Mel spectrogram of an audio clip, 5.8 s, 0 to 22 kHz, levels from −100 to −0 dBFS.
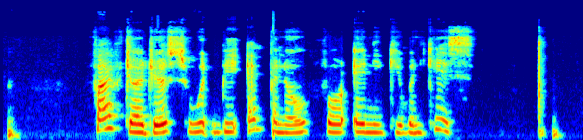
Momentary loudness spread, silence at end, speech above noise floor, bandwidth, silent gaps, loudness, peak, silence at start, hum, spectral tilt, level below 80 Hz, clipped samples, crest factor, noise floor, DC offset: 16 LU; 0.25 s; 62 dB; 10 kHz; none; -18 LUFS; -2 dBFS; 0.05 s; none; -3 dB/octave; -64 dBFS; under 0.1%; 18 dB; -80 dBFS; under 0.1%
